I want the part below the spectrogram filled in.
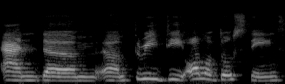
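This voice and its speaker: A woman with a Nigerian accent speaks in a bright, sharp tone with lively intonation. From Nigeria, Delta State. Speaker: career and future-of-work speaker. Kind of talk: talk in an online webinar. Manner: halting, with many fillers.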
